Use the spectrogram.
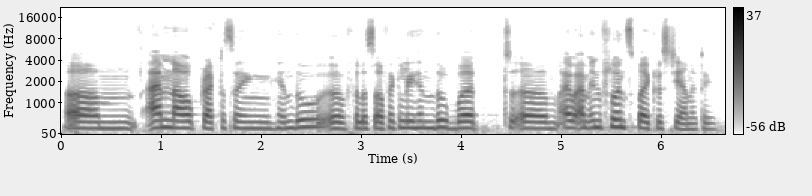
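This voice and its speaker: A woman in her forties, from India, recalls her life in a recorded interview. Her pitch sits in the middle, neither high nor low. She talks in a measured, reflective way and lets her sentences trail off quietly. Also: flat delivery. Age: 40s. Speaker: interviewee, author and professor. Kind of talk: recorded oral history interview.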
